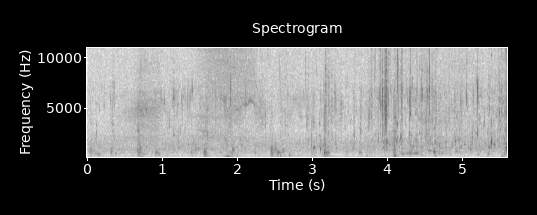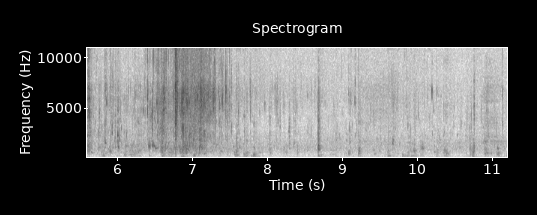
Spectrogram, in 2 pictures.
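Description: Water slapping against an inflatable boat with wind on the microphone and scattered small knocks, a dull thump about two seconds in. About two-thirds through comes a short splashing as a hooked starry smooth-hound thrashes at the surface beside the boat.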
